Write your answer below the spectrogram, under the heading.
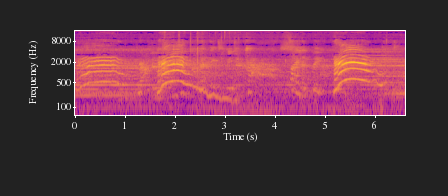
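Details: Irritated tomcat meowing, four or five long arching calls that swell and fade, the last one loudest, with a murmur of people talking in between.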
